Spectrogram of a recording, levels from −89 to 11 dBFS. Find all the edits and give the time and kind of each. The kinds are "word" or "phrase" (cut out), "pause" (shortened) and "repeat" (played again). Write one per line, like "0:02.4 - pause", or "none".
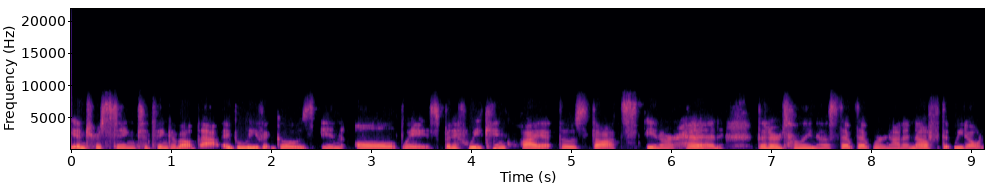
0:01.5 - word
0:03.3 - word
0:07.1 - word
0:07.8 - repeat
